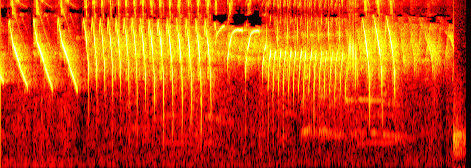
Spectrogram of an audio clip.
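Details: Canary in full song: two drawn-out falling whistles open into a quick, ringing trill, then a higher buzzy rattle and further sweeping notes before the sound cuts off abruptly.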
